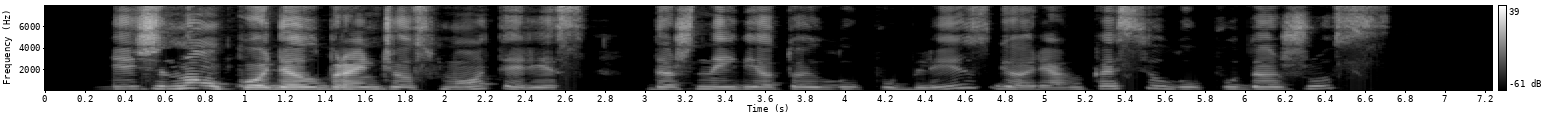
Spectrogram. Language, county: Lithuanian, Utena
